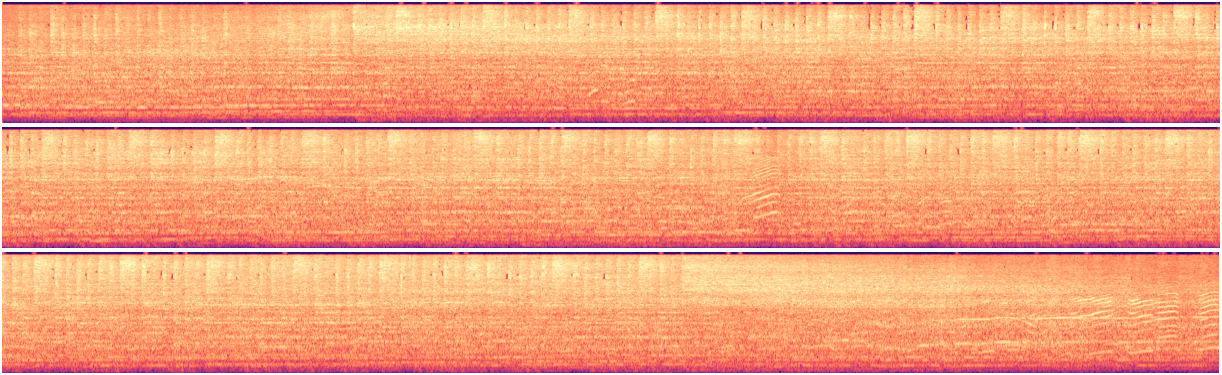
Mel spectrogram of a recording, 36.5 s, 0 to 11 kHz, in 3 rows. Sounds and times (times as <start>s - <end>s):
Music: 0.0s - 36.5s
Speech: 5.8s - 6.6s, 19.6s - 20.1s, 35.0s - 36.5s.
